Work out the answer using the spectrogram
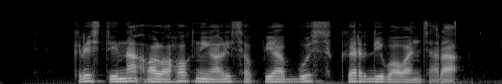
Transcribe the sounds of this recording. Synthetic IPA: kɾist̪inaʔɔlɔɦɔk̚niŋalisɔpiabʊskʰɨrdiwawaɲt͡ʃaɾa̰

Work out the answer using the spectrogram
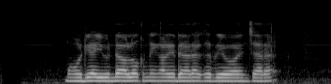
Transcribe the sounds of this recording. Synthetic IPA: maudiajundaɔlɔkəniŋalidaɾakərdiwaaɲt͡ʃaɾa

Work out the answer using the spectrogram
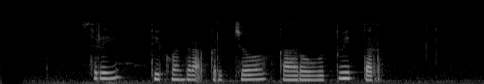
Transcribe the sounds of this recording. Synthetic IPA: sɾid̪̥i̤kɔnt̪ɾa̰ʔkərd̥ʒ̥ɔ̤kaɾot̪wit̪ər

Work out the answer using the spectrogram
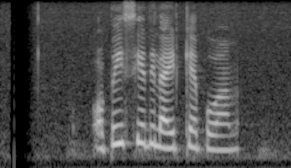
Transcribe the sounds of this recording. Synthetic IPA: ɔpejsied̪ilajʈ̚kɛpoam

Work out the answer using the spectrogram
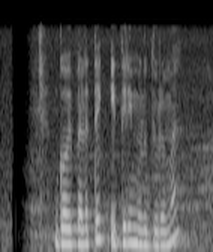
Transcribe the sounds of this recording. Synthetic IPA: ɡojpelət̪ekit̪iɾimulud̪uɾumə

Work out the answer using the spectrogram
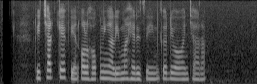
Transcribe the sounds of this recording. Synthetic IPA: rit͡ʃard̪̚kɛfinʔɔlɔɦɔk̚niŋalimaɦɛrizeinkɨrdiwawaɲt͡ʃaɾa

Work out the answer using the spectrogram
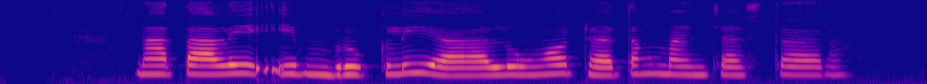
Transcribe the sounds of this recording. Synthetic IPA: nat̪aliʔimbɾuklialuŋɔɖ̥ä̤t̪əŋmant͡ʃɛst̪ər

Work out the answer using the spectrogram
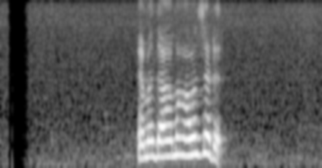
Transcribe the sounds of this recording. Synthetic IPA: æməd̪aːməɦaʋəzəɖə

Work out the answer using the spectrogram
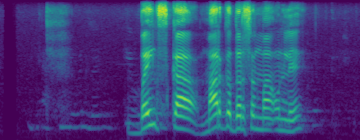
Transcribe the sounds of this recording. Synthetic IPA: bʌŋkskamarɡʌd̪ʌrsʌnmaunle

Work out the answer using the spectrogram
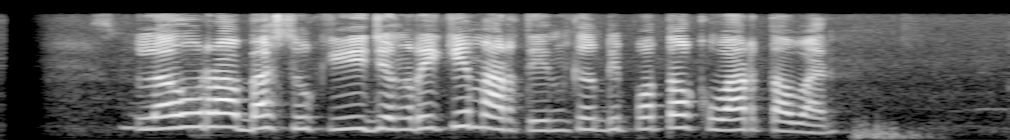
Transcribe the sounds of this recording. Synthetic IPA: lauɾabasukid͡ʒɨŋrikimart̪ɪnkɨrdipɔt̪ɔkuwart̪awan

